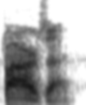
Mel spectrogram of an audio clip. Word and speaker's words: Farzad: one hundred percent correctly it's pronounced farzad it says super persian name awesome iranian originally gotcha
